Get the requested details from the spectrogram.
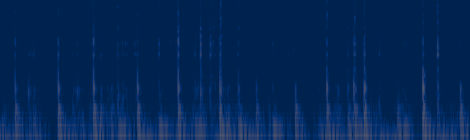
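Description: Fingertips and nails tap and scratch the sides and lid of a small hollow wooden box. The result is a quick run of soft, dull taps with a low, hollow thump and a short ring, and faint scratching between them.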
